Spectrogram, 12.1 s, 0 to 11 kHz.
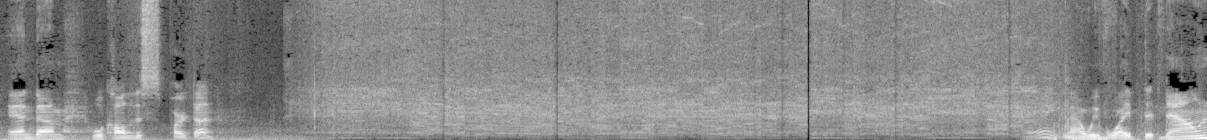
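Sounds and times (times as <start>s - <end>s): motor hum: 2.8s - 10.9s
buffing wheel hissing on metal: 2.9s - 10.6s.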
